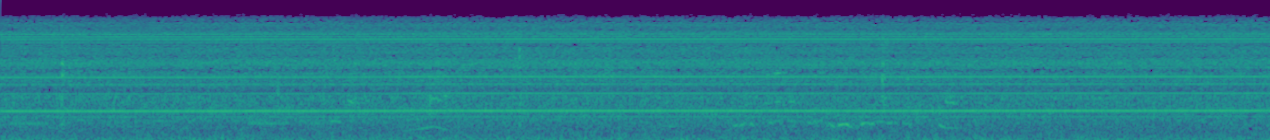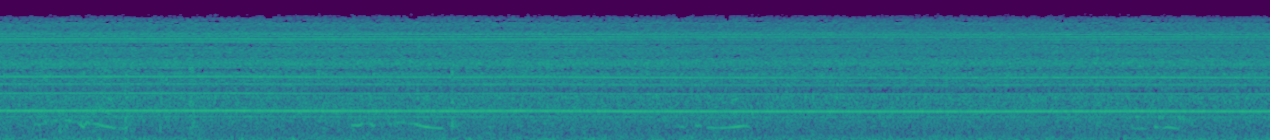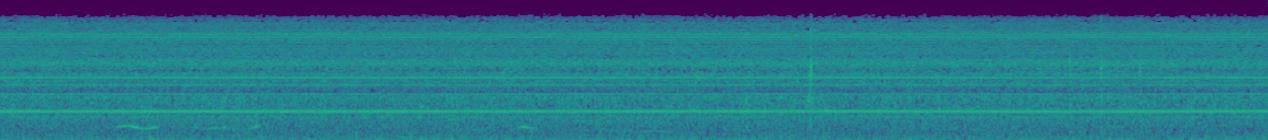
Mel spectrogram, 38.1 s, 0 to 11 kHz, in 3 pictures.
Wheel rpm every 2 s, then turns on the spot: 0, 0, 0, 0, 0, 0, 0, 0, 0, 0, 0, 0, 0, 0, 0, 0, 0, 0, 0.
none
